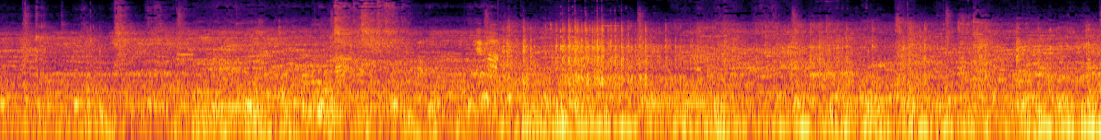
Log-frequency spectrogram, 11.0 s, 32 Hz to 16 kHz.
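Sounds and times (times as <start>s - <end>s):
busy room noise: 0.0s - 11.0s.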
